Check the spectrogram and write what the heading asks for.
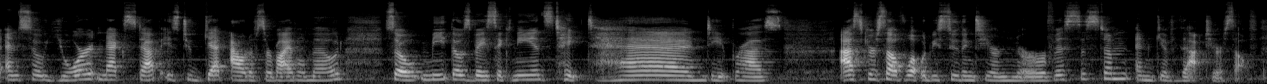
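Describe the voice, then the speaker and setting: A woman coaching actors in a motivational teaching talk, explaining earnestly and guiding slow breaths. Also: on the high side, sharp tone. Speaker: acting career coach.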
